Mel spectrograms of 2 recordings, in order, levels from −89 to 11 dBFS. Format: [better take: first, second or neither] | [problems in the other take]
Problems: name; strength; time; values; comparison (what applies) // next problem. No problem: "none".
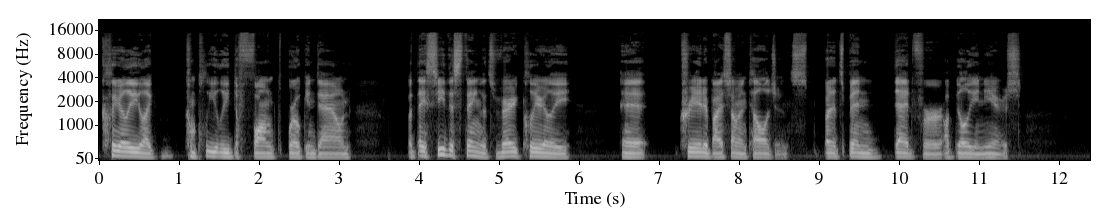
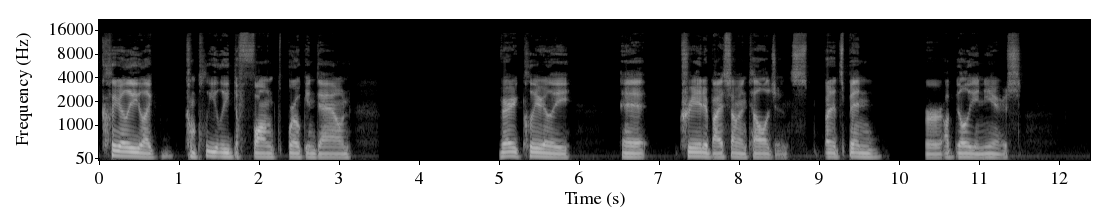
first | audio cutting out; at 3.5 s for 1.5 s and at 10 s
